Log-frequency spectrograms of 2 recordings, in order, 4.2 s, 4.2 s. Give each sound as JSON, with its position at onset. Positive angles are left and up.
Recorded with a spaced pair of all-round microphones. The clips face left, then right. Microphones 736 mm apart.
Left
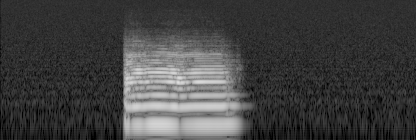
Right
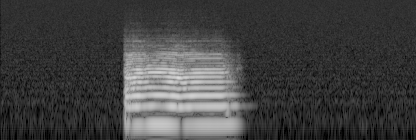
{"t": 1.2, "sound": "a trumpet", "side_deg": 35, "distance_m": 1.4}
